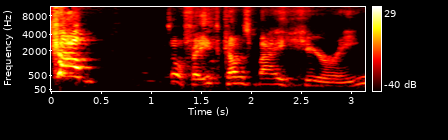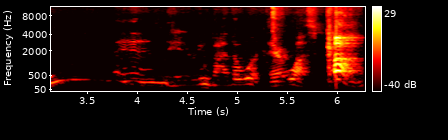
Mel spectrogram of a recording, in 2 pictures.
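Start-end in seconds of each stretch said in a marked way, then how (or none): 0.0-0.5 calling come. Retold or imitated. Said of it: "he says". 5.9-6.3 one emphatic word; stress on come. Retold or imitated. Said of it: "one word".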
